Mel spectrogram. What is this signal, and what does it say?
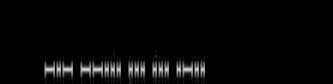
Morse code, heard as a keyed tone, about 40 wpm, 700 Hz. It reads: K7SSL
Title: USA Call Signs - 2x Character Spacing - 40wpm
